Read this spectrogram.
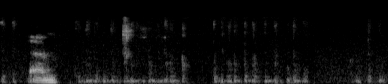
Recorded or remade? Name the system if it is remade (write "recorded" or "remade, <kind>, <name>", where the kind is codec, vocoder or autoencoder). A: recorded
